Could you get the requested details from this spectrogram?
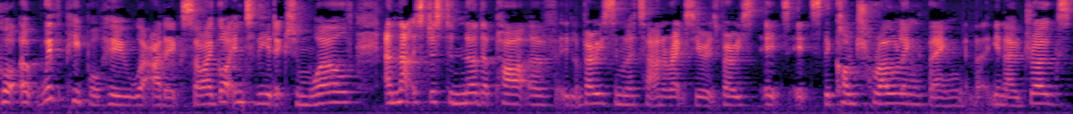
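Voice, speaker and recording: Music plays behind a woman speaking at a moderate pace. Her pitch is medium and her intonation fairly even. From northern England, Darlington, County Durham. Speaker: yoga teacher and live streamer. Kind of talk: casual live stream chat with viewers.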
